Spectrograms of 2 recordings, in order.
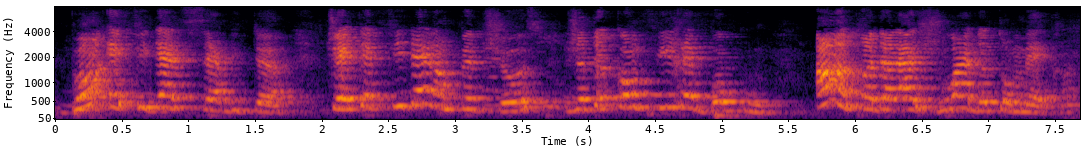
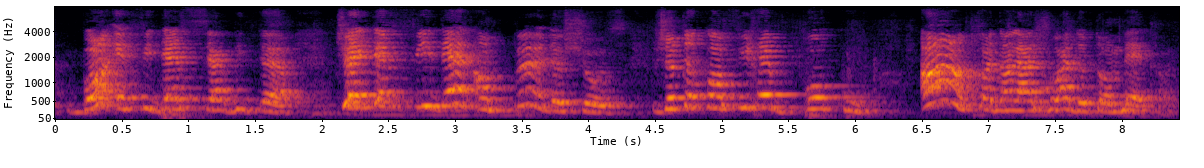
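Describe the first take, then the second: Both takes have the same delivery.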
